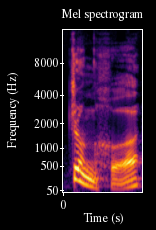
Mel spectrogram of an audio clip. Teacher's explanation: fourth tone and then second tone in Mandarin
